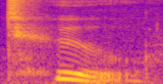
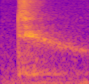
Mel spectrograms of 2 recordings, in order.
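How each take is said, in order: First: The word is spoken in a normal voice. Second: The word is whispered without voice. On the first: "gently say two. Say with me" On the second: "Now whisper it"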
